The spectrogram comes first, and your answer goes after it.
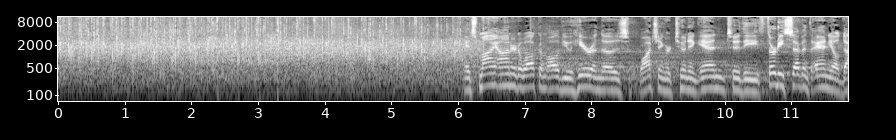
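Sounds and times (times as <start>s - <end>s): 
audience applause: 0.0s - 7.3s
speech: 6.1s - 11.8s.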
